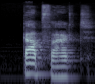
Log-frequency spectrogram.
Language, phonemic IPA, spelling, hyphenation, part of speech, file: Dutch, /ˈkaːp.faːrt/, kaapvaart, kaap‧vaart, noun, Nl-kaapvaart.ogg
- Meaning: privateering, freebooting under a letter of marque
